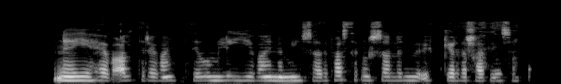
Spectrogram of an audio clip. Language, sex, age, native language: Icelandic, female, 50-59, Icelandic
